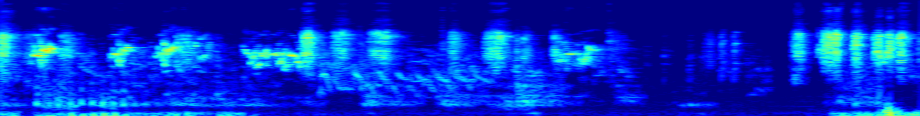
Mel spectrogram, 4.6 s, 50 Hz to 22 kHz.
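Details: Budgies on 26 January 2024 chatter in quick, buzzy chirps and rattling trills, broken by a short near-silent pause, with low thudding noise at the start and end.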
